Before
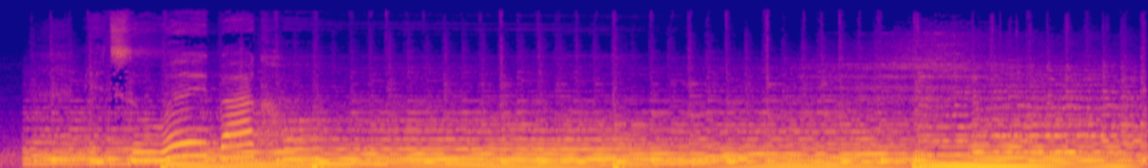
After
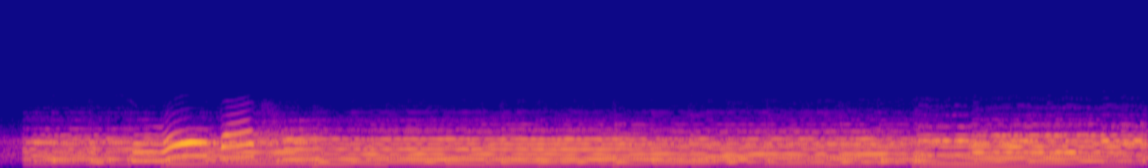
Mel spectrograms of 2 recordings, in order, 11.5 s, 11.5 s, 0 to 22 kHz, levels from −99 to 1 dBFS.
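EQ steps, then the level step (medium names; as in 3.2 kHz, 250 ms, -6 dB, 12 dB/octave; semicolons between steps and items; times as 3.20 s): high-pass 280 Hz 12 dB/octave; four-pole ladder low-pass 680 Hz, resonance 75%; distance through air 300 m; 0.0 dB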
